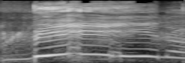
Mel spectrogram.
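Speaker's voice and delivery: high laughing cry "Bean!"; delighted game shout. Real, not acted. Excited callout with laugh.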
